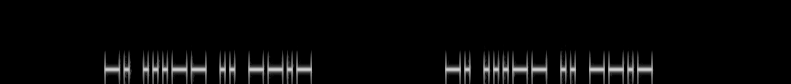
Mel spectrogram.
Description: Morse code, heard as a keyed tone, about 25 wpm, 700 Hz. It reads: N3IQ N3IQ
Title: Call Signs Repeated 3x - 25wpm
